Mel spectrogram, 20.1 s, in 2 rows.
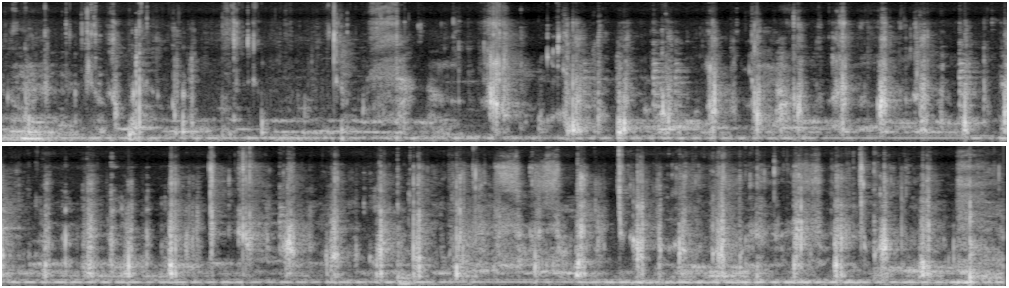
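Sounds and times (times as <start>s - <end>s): steady low hum: 0.0s - 20.0s
crunching raw vegetables: 4.3s - 20.0s.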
